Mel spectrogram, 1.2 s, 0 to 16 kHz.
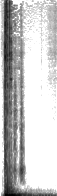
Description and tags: sons cotxe porta dins 2011-10-19
car, sound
